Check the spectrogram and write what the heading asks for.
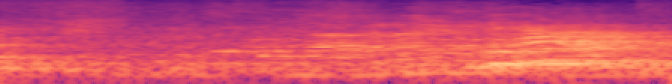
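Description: A woman's voice through a microphone: a quieter stretch, then a drawn-out vowel sound near the end.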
